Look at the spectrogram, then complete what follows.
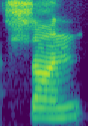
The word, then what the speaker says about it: son: Y la palabra son, que es hijo, se escribe S-O-N. Pero ambas se pronuncian prácticamente iguales.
